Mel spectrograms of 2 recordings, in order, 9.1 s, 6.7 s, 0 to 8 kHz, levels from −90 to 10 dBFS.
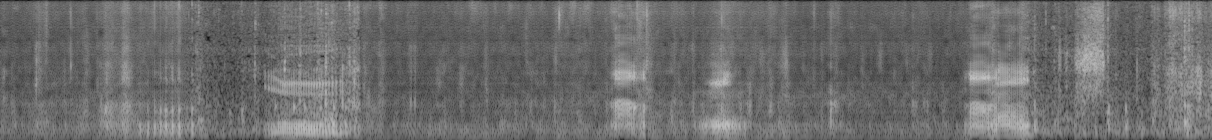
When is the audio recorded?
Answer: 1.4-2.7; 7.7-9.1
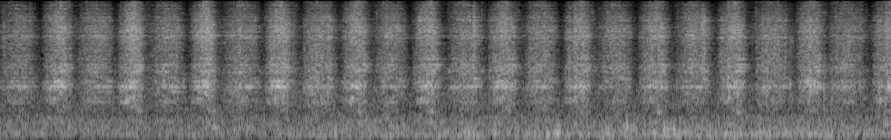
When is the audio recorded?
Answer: 0.0-2.2; 2.9-6.7

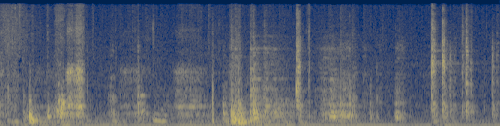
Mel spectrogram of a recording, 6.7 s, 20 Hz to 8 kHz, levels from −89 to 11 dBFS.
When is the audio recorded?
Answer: 0.0-6.7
